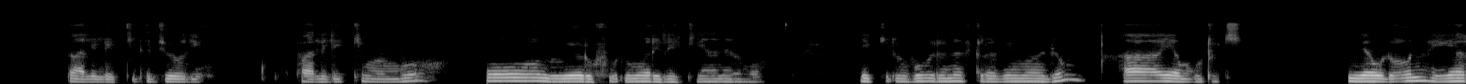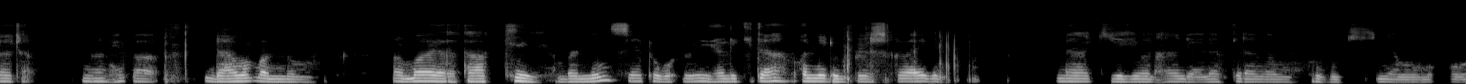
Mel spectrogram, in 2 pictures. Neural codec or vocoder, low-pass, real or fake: codec, 44.1 kHz, 2.6 kbps, SNAC; 7.2 kHz; fake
